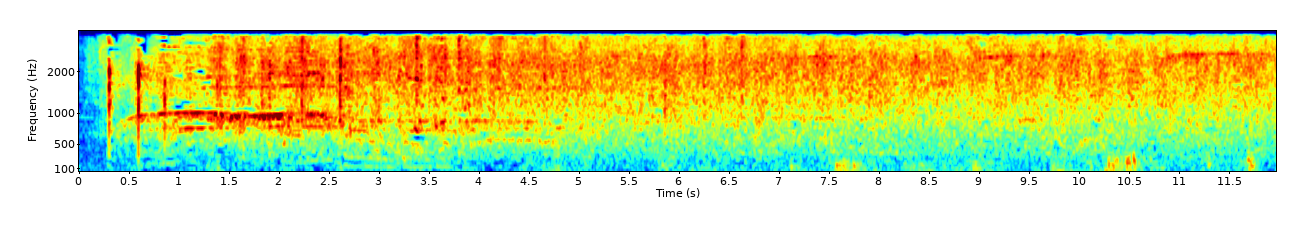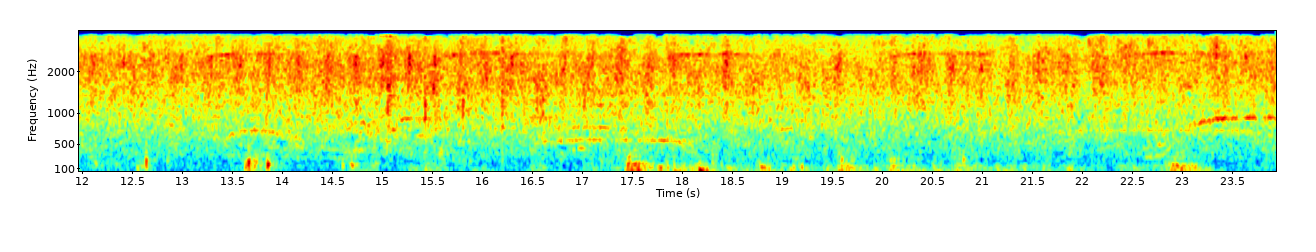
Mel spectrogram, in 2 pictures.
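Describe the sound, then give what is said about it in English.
An audience rising to its feet to welcome a co-founder: a continuous wash of applause, shuffling and crowd rustle that holds steady for the whole stretch, with scattered low thumps of movement. “Will everyone please stand and join me in welcoming her now?”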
